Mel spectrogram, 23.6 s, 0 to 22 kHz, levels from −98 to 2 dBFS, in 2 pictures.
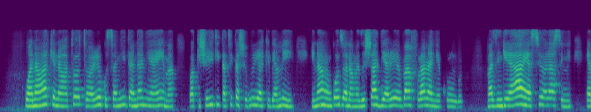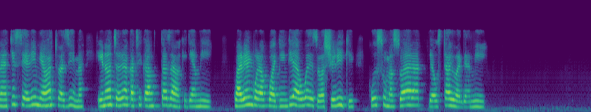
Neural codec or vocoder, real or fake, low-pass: codec, 16 kHz, 1 kbps, X-Codec, HuBERT features, trained on general audio; fake; 7.2 kHz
